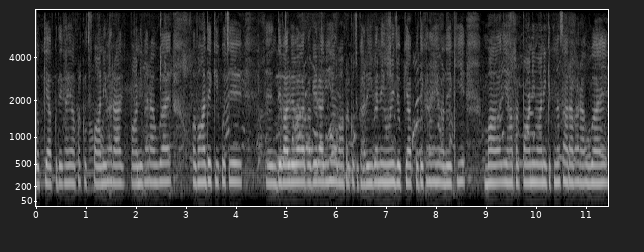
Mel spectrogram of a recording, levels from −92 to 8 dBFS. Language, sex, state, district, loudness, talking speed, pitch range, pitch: Hindi, female, Chhattisgarh, Balrampur, -29 LUFS, 255 wpm, 240-255 Hz, 250 Hz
